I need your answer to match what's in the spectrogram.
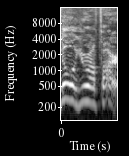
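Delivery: insistent tone, high pitch, loud.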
